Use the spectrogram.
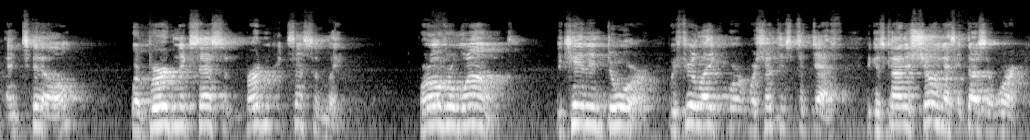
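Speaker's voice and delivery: loud, high, impassioned preaching; preaching at full force. Acted. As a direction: drive it home to the congregation. Preaches to the congregation.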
